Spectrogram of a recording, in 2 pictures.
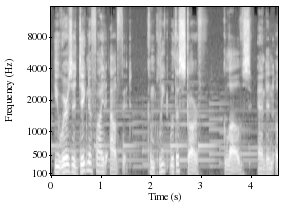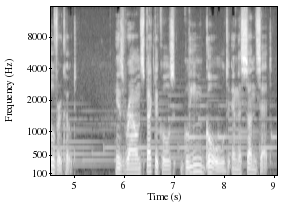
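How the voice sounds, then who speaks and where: A man's voice: fairly low pitch, animated, a little slow, over music. A man giving scripted narration for a fantasy audio drama. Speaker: narrator and game storyteller.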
